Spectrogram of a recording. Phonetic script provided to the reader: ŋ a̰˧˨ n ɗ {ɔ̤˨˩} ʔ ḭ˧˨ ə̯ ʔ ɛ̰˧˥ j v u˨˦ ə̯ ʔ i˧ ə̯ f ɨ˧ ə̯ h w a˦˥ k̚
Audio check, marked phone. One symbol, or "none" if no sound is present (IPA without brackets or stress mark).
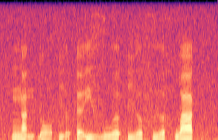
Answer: ɔ̤˨˩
